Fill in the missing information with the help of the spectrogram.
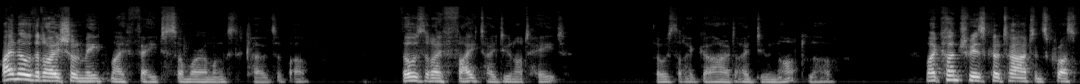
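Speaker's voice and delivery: put-on poem read in a light Irish accent; an earnest, slightly rough Irish accent. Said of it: "excuse my bad Irish accent".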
